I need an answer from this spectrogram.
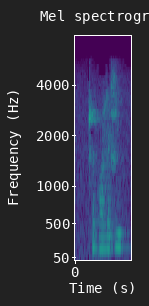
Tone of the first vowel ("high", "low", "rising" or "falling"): low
